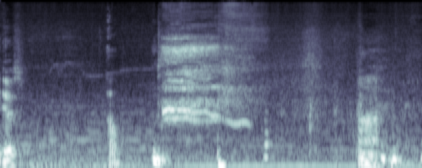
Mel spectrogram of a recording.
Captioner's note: wheezing laughter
